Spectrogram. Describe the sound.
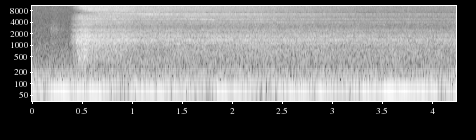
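A slow, deep exhale during a breathing exercise: after a brief quiet moment, a long, steady breathy rush of air begins and continues softly, thinning slightly toward the end.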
